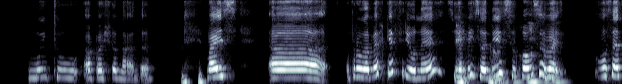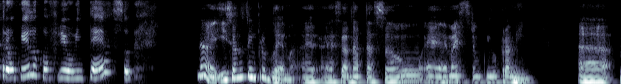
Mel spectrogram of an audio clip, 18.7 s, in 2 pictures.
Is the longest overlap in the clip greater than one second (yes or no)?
yes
